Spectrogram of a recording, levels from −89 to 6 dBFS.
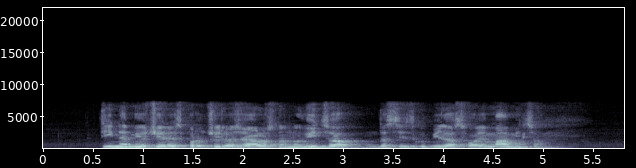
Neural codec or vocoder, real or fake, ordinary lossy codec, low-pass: none; real; none; 7.2 kHz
